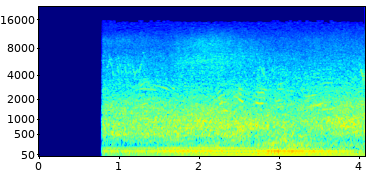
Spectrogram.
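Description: Brief dead silence at the start, then outdoor sports-field ambience: a steady rumble of wind on the camcorder microphone with faint, distant voices of players and spectators.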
